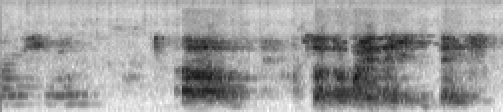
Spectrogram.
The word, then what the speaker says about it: Shanann: Does her family call her Shanann? So the way they spelled it, it was like Shan-Ann, like with an apostrophe, but she just called it Shanann.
